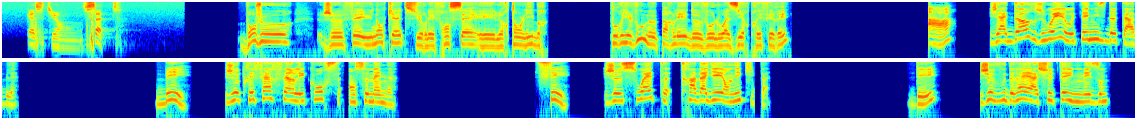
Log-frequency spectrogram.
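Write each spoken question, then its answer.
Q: Pourriez-vous me parler de vos loisirs préférés?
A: A: J'adore jouer au tennis de table.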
